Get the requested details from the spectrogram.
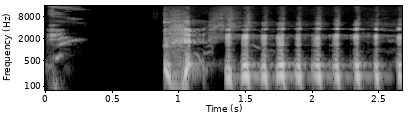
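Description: A voice lets out a deliberate, exaggerated fake cough, then a quick rhythmic run of about ten short, voiced bursts, fairly loud, with no other talking.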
